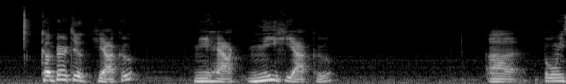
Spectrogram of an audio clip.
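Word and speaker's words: 二百: So, as one would expect, 200 is nihyaku, 200. Just like how 20 is niju, 2 tens, 2 100s, nihyaku.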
